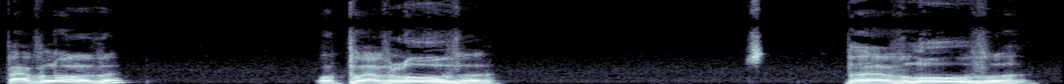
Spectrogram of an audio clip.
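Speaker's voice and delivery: playful Russian-accented "Pavlova". Shown as a demonstration. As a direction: savour "Pavlova" like a Russian speaker. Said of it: "say it like a Russian person".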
